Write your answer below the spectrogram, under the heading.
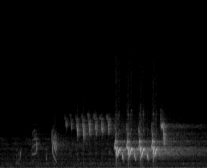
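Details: Thrush nightingale (Luscinia luscinia), song.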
